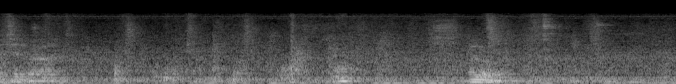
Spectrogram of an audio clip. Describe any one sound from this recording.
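A man speaks nearby in a slightly echoing room.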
